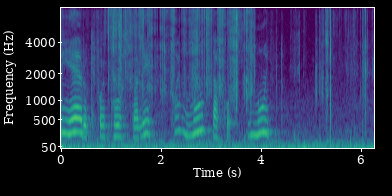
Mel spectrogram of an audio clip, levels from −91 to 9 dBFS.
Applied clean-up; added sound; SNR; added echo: none; Tearing; 6 dB; none.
